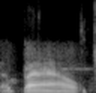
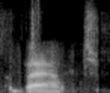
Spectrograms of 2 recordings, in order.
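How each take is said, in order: First: The final t sound is very quiet. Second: The final t sound is clearly heard. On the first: The speaker calls it wrong. "The T sound on the end of about was a little quiet" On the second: The speaker calls it right. "not about"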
